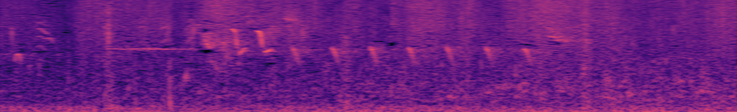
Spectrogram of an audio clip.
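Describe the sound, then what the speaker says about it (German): Nightingales sing softly in the evening, a faint series of quick, high chirps and trills rising over a steady background hiss, with no voices present. "Ja, Nachtigallen."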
